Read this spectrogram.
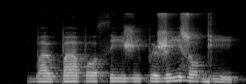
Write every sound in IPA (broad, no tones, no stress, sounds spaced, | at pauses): b a ʊ̯ p a p ɔ θ i ʒ i p ɨ ʐ i z ɔ ɡ i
